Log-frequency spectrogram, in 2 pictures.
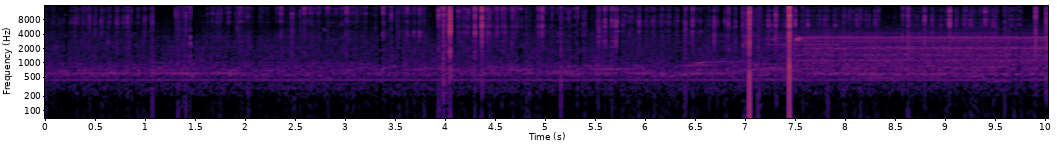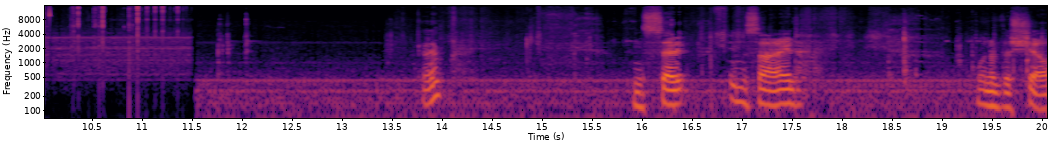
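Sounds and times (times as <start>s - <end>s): screwdriver clicks and scrapes: 0.0s - 11.5s
faint steady high tone: 6.4s - 13.3s.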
